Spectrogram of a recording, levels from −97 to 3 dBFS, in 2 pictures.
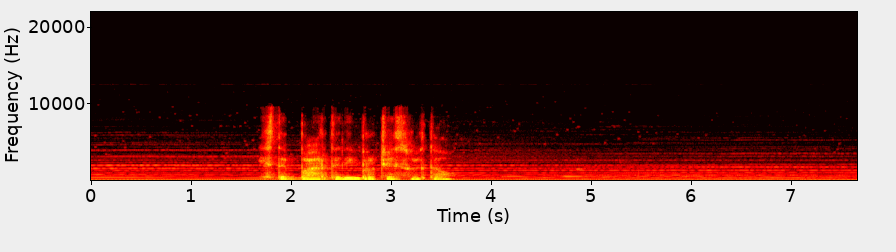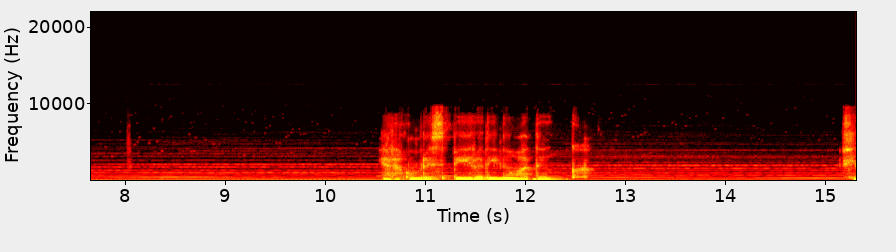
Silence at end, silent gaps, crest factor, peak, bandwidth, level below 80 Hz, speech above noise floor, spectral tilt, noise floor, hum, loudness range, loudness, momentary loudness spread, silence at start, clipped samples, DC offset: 0 s; none; 18 dB; -12 dBFS; 9.6 kHz; -62 dBFS; 27 dB; -5.5 dB/octave; -51 dBFS; none; 24 LU; -26 LUFS; 27 LU; 0 s; under 0.1%; under 0.1%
